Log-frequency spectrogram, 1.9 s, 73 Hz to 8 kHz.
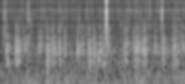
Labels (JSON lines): {"label": "biophony, sea urchins (Echinidae)", "recorder": "SoundTrap 600 or HydroMoth"}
